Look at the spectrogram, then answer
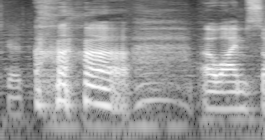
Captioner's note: laughing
